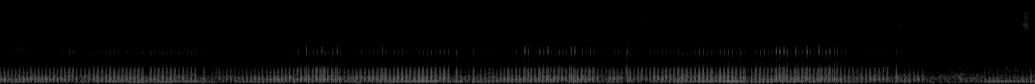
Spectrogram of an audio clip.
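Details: Kitten purring and snoring, a continuous low rumbling purr rising and falling with each breath, steady throughout with faint soft rustling.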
